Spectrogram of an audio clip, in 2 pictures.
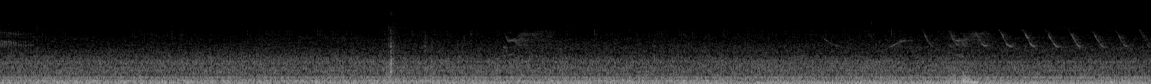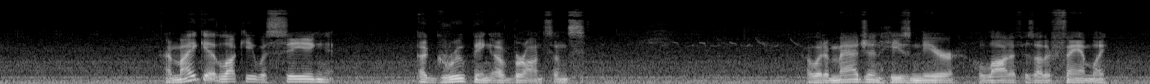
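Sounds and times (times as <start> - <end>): low outdoor drone: 0.0 - 23.0
bird calling falling notes: 8.2 - 11.7.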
